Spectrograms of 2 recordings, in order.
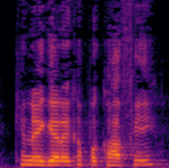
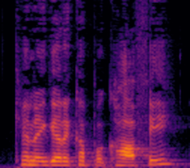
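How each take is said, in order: First: Low, flat pitch with little variation. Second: Low, flat pitch with little variation.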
